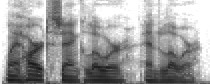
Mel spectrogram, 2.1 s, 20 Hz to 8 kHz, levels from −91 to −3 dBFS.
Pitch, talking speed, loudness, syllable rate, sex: 95 Hz, 170 wpm, -17 LUFS, 4.3 syllables/s, male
